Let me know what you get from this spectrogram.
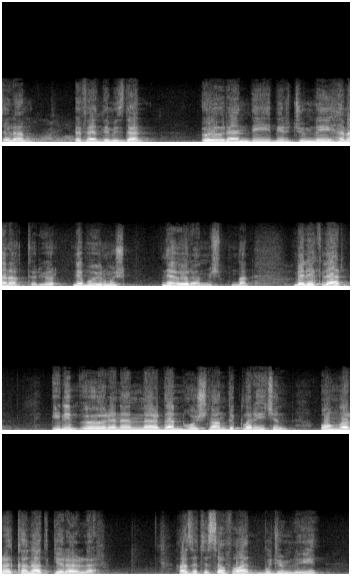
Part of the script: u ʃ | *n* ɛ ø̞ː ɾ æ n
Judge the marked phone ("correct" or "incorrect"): correct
